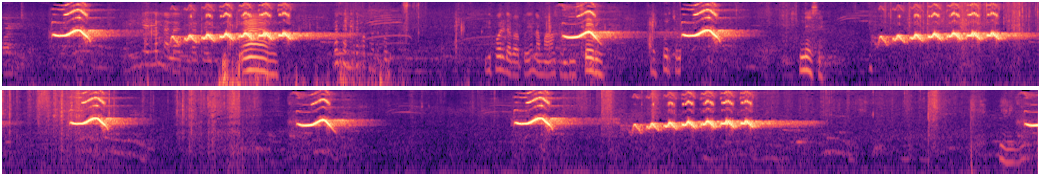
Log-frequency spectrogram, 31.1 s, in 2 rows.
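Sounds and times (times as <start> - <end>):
bird warbling trill: 0.7 - 5.4, 12.8 - 15.7, 23.2 - 27.9
bird whistled notes: 2.6 - 5.2, 12.6 - 15.5, 16.6 - 17.4, 19.9 - 21.1, 23.2 - 24.2, 24.8 - 27.8.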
